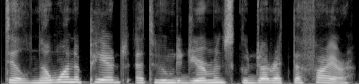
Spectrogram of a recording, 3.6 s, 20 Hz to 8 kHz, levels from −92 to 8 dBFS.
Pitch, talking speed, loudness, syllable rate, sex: 200 Hz, 200 wpm, -17 LUFS, 4.9 syllables/s, female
